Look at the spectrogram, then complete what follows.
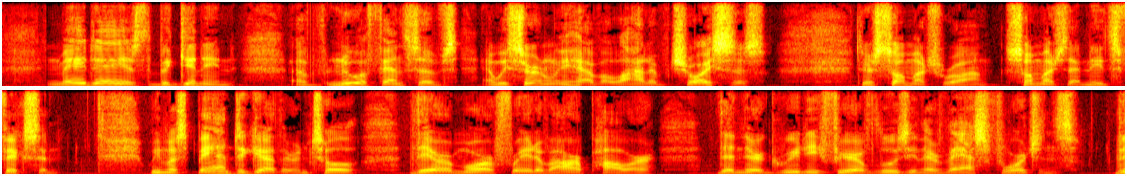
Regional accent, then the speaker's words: Wisconsin, United States; I grew up in Wisconsin when Senator Joseph McCarthy was our senator.

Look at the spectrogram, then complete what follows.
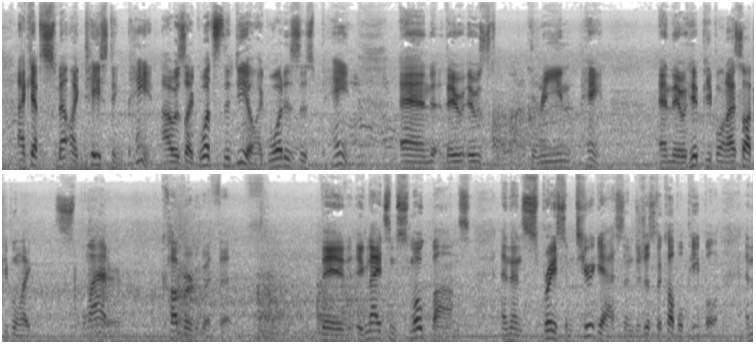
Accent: St. Paul, Minnesota, United States; I'm from St. Paul. I live right up on the hill, yeah.

